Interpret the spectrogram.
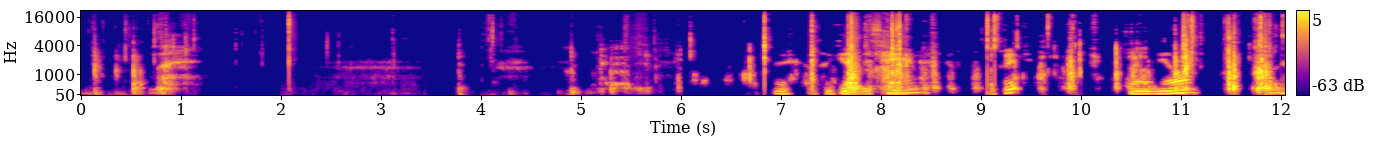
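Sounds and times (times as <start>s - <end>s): plastic parts clicking: 5.2s - 12.0s
small plastic scrapes: 5.2s - 12.0s.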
